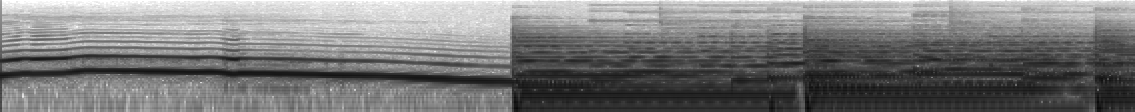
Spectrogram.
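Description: A single long wolf howl, loud, holds steady then slowly sinks in pitch before cutting off abruptly into a burst of sustained music chords.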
